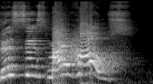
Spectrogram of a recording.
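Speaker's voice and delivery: put-on yelling. Retelling a quarrel, she repeats what the man shouted: retelling an angry shout. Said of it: "तो ऐसे चिल्लाया था".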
